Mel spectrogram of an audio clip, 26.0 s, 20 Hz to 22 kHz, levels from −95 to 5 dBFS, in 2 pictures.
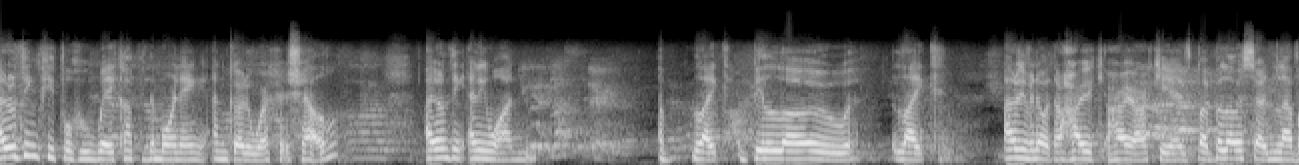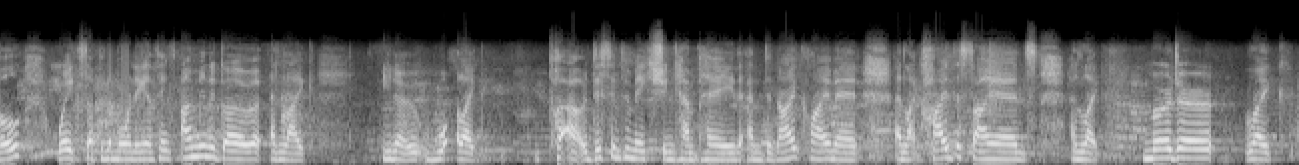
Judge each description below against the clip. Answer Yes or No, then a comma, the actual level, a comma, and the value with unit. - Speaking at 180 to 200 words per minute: No, average, 160 wpm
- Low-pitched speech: No, medium, 185 Hz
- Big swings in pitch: No, average, 2.7 semitones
